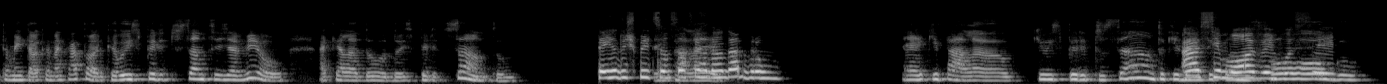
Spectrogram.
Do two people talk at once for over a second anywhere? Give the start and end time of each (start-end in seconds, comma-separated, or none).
11.8-13.4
